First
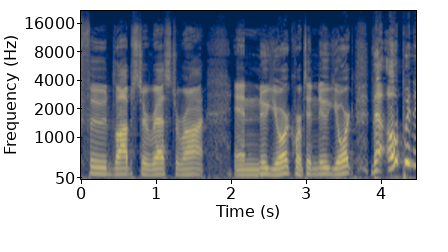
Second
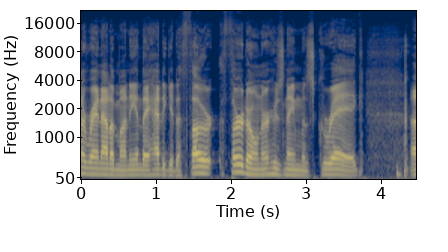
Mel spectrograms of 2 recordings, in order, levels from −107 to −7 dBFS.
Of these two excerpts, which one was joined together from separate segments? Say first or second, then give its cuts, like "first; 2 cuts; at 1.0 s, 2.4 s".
first; 2 cuts; at 2.4 s, 2.9 s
